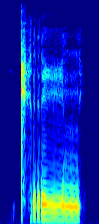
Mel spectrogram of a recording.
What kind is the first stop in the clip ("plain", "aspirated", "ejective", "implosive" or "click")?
aspirated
